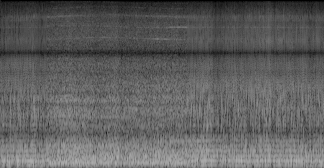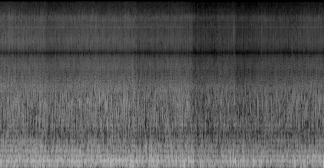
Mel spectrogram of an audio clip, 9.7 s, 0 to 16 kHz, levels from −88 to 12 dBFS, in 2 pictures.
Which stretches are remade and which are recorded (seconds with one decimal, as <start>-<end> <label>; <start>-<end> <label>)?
0.0-0.7 remade; 0.7-2.8 recorded; 2.8-9.7 remade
